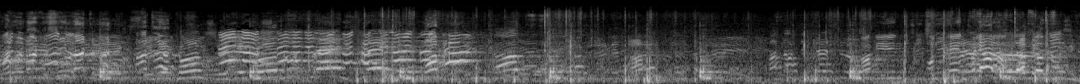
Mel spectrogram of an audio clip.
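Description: Players' voices calling and shouting across the field throughout, strongest in the first half, with scattered sharp knocks of foam-padded jugger weapons (pompfen) striking.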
